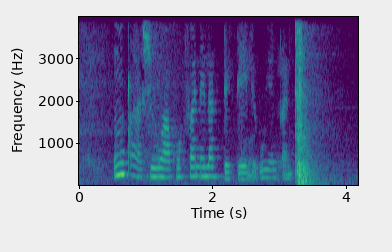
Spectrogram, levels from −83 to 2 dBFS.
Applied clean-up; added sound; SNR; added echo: none; Motor vehicle (road); 3 dB; none.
